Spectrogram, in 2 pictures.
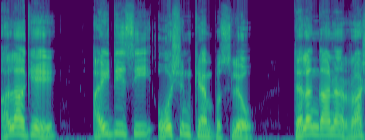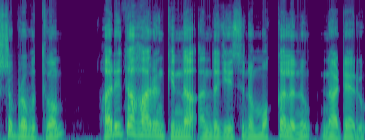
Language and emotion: Telugu, neutral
